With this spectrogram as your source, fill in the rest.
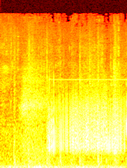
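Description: Footsteps crunch on snow and gravel.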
